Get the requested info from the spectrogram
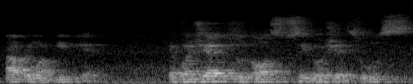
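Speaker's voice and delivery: ordinary talk, nothing marked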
